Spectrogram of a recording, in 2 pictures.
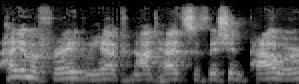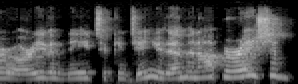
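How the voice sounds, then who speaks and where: A woman playing the dignified, formal president of a dying future Earth in a science fiction dramatic reading, speaking in a measured way. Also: mid-range voice, bright, forceful tone, natural voice, poor audio. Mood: grave, apologetic.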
